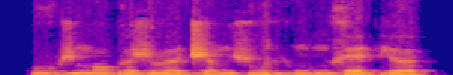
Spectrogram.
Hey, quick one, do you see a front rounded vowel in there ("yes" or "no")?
yes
